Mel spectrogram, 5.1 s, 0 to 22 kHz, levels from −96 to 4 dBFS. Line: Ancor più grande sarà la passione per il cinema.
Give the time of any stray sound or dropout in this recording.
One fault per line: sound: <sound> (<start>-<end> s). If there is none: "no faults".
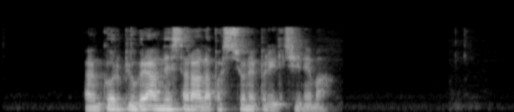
no faults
